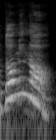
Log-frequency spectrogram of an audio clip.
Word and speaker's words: dominó: Dominó, nós temos o acento, a sílaba forte no nó. Então, nós estamos pronunciando a letra O com o som de O, porque esta vogal está bem na sílaba mais forte.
